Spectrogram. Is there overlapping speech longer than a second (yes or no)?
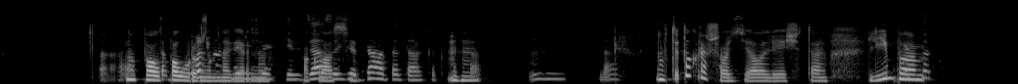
yes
